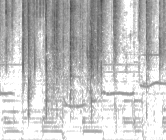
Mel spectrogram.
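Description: Plastic candy package crinkling in short, irregular crackles as it is worked open by hand, over soft background music.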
